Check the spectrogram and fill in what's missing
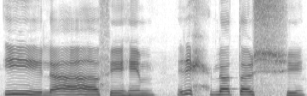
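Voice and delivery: slow chanted ইলাফিহিম with every vowel drawn out; Quranic recitation. Shown as a demonstration. Teacher modelling the verse for students, slow chant. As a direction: recite ইলাফিহিম slowly and evenly.

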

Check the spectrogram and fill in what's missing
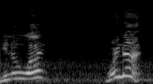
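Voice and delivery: high, breezy why not; shrugging why not. Retold or imitated. Talking himself into taking the order, high and breezy. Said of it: "I'm like".

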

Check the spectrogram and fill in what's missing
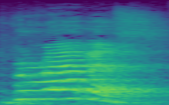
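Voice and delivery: loud, drawn-out demand, pitched high; crowd crying out. Acted. Crowd answering Pilate's question, crying out. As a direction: cry it out slowly, like a whole crowd. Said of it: "the crowd cried out".

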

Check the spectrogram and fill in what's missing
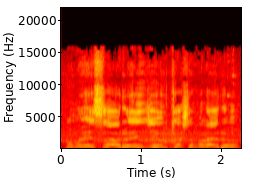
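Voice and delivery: ordinary talk

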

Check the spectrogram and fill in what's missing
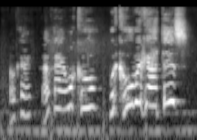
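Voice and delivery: high anxious self-reassurance; high nervous. Real, not acted. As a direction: talk yourself calm, nervously.

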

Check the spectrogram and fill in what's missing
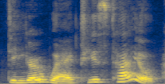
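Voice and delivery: plain reading voice

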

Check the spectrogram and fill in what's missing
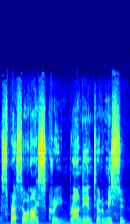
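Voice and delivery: ordinary talk, nothing marked

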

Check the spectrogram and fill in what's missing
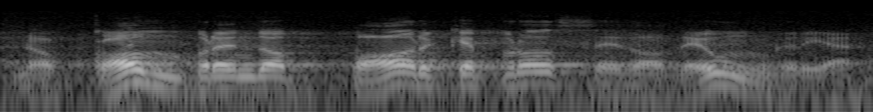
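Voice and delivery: put-on Spanish with a Hungarian accent, first syllables stressed. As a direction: Hungarian accent, stress every word up front. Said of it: "se identifica a un húngaro que habla en otro idioma".

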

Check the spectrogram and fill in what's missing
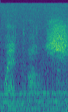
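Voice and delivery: hushed nervous whisper. Real, not acted. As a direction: whisper it under your breath. Dark, afraid.

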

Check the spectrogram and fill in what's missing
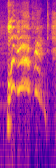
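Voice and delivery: very high, mock-panicked squeal; comic high-pitched alarm; imitated freak-out. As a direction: mimic a friend shrieking the question. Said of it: "And Dan freaked out".

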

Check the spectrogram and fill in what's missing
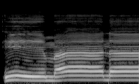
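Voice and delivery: ইমানা stretched very slowly; slow recitation. Shown as a demonstration. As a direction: draw out ইমানা. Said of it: "এক আলিফ টেনে পড়বেন". (ইমানা টেনে পড়া)

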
